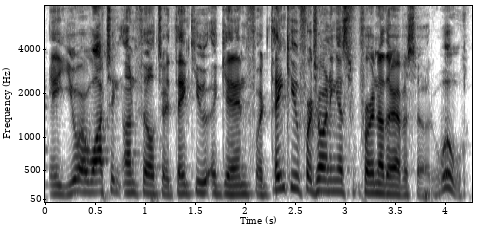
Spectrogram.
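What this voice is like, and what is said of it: Hoarse, rusty voice. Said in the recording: “I lost my voice again. ... A little rusty. ... Very rusty.”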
